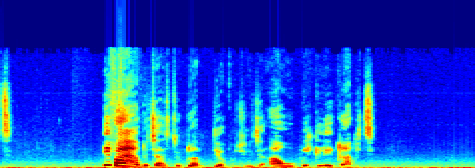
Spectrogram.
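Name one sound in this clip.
A man speaks emphatically nearby.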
